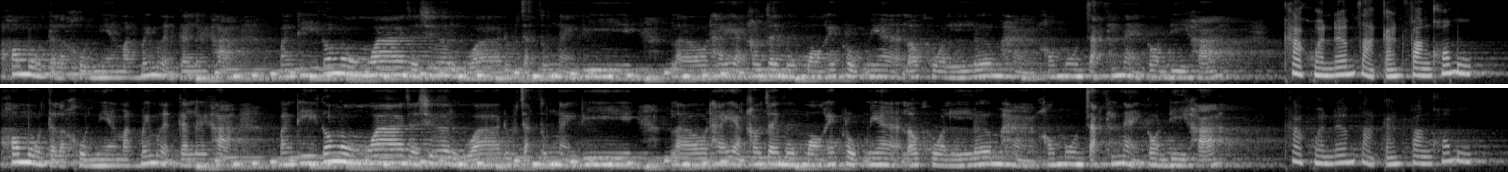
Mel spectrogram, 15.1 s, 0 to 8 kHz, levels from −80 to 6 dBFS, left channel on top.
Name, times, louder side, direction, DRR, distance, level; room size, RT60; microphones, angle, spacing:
voice 1, 0.0-12.2, right 2 dB, 90° right, 5 dB, 1.5 m, -22 dB
sound 1, 2.0-8.7, equal, ahead, 0.7 m, -24 dB
voice 2, 12.8-14.7, left 4 dB, 55° left, 16 dB, 0.4 m, -22 dB
29.5 x 27.0 x 4.4 m, 2.5 s
head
